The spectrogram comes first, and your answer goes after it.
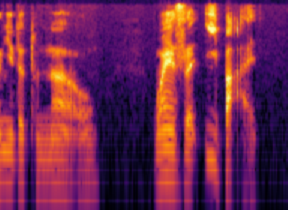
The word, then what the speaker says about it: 百: One is 100. Notice the fourth tone.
